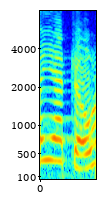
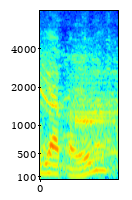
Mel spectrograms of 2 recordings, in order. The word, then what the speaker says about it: gia trưởng: Bạn ơi, bạn có gia trưởng lắm không? Mình không gia trưởng mà. Gia trưởng chứ không phải gia tưởng.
